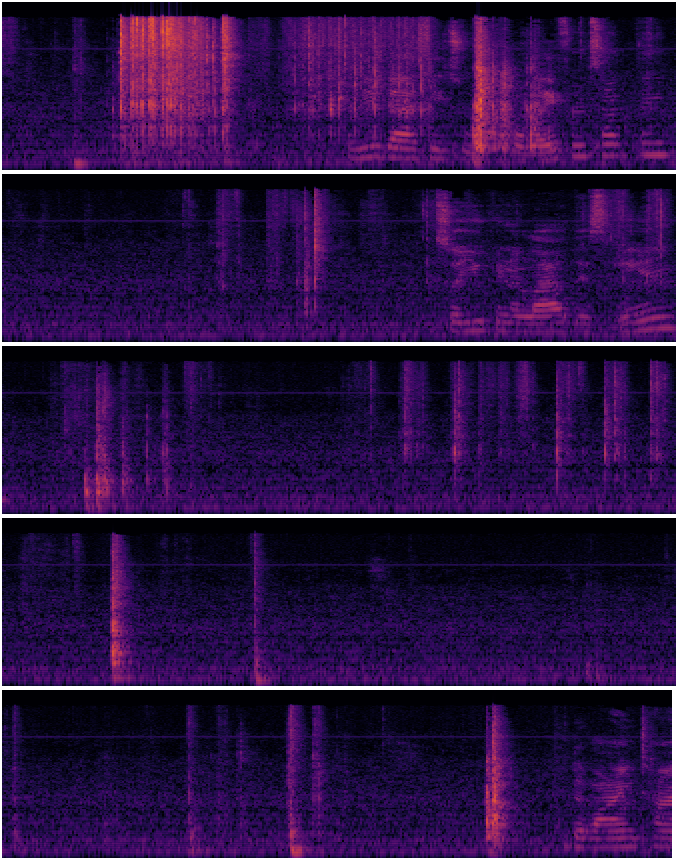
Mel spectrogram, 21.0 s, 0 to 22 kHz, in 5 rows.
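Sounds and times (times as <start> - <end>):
cards being shuffled: 0.7 - 2.8, 10.6 - 12.8.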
